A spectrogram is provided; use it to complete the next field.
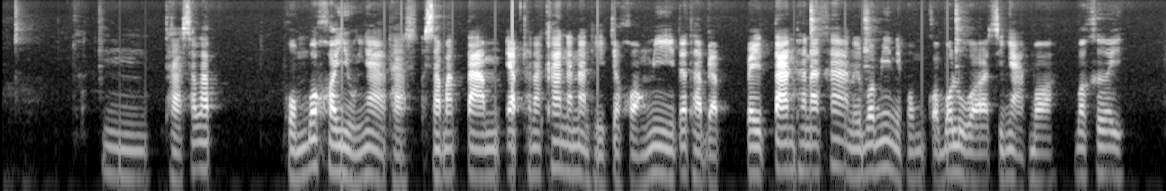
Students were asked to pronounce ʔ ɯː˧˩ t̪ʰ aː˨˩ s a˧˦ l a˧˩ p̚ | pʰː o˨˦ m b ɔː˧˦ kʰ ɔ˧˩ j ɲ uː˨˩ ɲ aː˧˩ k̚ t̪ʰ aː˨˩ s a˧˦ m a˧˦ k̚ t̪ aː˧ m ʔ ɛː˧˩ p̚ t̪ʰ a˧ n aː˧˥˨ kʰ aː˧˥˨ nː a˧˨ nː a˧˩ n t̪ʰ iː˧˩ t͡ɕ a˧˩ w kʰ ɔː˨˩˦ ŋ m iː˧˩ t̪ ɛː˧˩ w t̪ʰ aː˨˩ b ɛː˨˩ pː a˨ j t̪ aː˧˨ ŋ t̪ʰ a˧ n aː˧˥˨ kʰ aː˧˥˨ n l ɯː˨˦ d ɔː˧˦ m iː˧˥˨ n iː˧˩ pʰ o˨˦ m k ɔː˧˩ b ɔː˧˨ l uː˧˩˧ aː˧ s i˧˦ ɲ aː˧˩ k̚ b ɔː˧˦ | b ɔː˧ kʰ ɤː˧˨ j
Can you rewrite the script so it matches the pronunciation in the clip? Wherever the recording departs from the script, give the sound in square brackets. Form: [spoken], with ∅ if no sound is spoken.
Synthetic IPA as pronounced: ʔ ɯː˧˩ t̪ʰ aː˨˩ s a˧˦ l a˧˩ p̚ | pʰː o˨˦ m b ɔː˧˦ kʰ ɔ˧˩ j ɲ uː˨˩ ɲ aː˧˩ k̚ t̪ʰ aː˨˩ s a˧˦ m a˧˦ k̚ t̪ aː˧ m ʔ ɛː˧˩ p̚ t̪ʰ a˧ n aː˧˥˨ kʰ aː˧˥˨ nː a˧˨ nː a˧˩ n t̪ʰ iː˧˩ t͡ɕ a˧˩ w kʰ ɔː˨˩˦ ŋ m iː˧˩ t̪ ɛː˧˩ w t̪ʰ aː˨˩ b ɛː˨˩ pː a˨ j t̪ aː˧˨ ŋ t̪ʰ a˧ n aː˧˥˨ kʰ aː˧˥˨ n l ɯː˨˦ [b] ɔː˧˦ m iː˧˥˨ n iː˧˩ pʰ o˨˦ m k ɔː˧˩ b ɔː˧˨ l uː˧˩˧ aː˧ s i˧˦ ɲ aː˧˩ k̚ b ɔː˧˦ | b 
